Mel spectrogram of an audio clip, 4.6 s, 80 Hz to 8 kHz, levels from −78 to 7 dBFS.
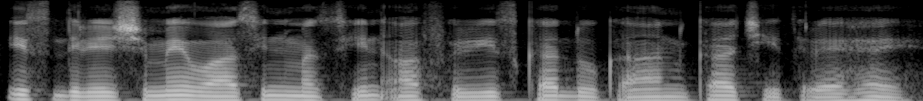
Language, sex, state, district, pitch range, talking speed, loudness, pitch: Hindi, male, Jharkhand, Ranchi, 110-125 Hz, 155 wpm, -18 LUFS, 115 Hz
